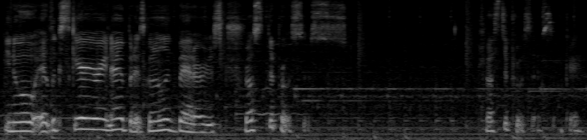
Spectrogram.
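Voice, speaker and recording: A woman's voice: on the high side, moderate pace, creaky. A young woman with a posh Glaswegian Scottish accent, chatting casually with her live-stream viewers while she paints, rambling and poking fun at herself. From Scotland. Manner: chatty, self-mocking, rambling asides to chat. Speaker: art streamer. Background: faint lo-fi music.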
